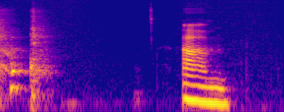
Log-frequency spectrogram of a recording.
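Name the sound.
cough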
